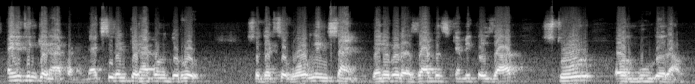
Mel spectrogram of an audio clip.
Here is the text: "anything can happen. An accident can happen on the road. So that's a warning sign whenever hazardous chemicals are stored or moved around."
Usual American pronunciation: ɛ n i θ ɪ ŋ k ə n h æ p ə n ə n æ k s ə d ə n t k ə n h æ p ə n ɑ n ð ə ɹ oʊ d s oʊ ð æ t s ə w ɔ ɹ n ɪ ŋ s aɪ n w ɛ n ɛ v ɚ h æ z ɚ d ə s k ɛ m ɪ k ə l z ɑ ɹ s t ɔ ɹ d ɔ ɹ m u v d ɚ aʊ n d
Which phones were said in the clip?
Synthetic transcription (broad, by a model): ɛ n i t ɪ ŋ k ə n h æ p ə n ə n æ k s ə d ə n t k ə n h æ p ə n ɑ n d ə ɹ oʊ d s oʊ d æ t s ə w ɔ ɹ n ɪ ŋ s aɪ n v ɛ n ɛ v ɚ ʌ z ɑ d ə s k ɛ m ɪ k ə l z ɑ ɹ s t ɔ d ɔ ɹ m u v d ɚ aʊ n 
